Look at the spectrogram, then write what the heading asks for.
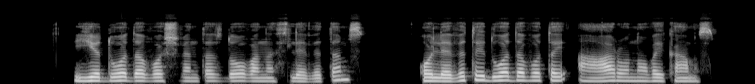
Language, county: Lithuanian, Kaunas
